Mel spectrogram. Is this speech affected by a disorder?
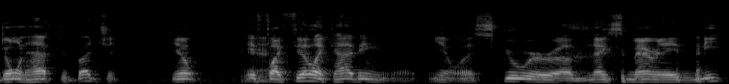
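Yes: ALS; progressively crippling neurological disorder, living with it about three years; about three years since onset, diagnosed two years ago.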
